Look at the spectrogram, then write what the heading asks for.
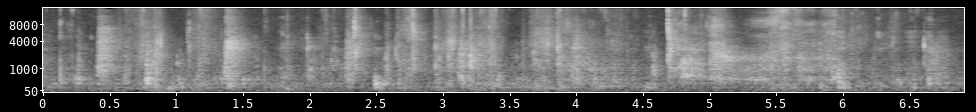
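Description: Close-up wet chewing and lip-smacking of a mouthful of rice, in short irregular bursts, with squelches as bare fingers gather rice on a banana leaf.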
